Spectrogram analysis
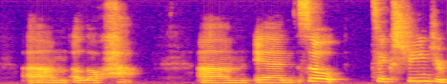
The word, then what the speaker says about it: Aloha: The ha is your breath. So like when you say it properly, you should say it with your soul, say it with your heart. Aloha.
